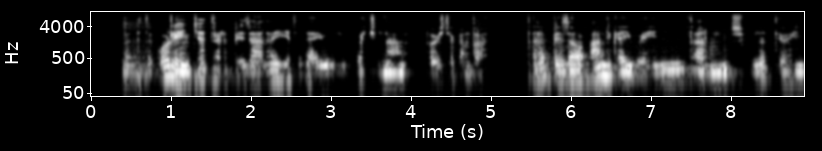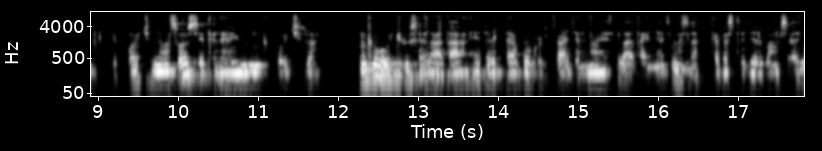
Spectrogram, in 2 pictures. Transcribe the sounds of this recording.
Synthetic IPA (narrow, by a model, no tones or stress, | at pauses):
bəʔɨt̪ʼɨkʼoleɲt͡ʃʼɛt̪ʼːəɾəpbe̞zalajːɛt̪ʰələjajːumɨkʼɨbo̞t͡ʃːɨnːamɨk̚ʰʼɨt̪ʰʼot͡ʃːt̪ʰəkʼəmt̪ʼʰwal | t̪ʼəɾəbbe̞zawʔand̪kʼəjwɔjɪnmt̪ʼəɾmushulət̪ːjɛwɔjɪnɨt̪ɨkʼot͡ʃːɨnːaso̞st̪jɛt̪ʰələjajːumɨkʼɨbo̞t͡ʃːjɪzwal | mɨkʼɨβo̞t͡ʃːusəlat̪ʼajɛd̪əɾəɡ̪abokʼuɾt͡ʃ̪ʼat͡ʃʼɨnːajɛsəlat̪ʼaɲːat̪jɪməsla̰lkʰəbəst̪ʰəd͡ʒəlbamsʔə̰l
